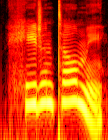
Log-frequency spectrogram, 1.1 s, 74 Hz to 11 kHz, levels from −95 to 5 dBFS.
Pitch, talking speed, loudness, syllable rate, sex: 250 Hz, 220 wpm, -13 LUFS, 4.4 syllables/s, female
